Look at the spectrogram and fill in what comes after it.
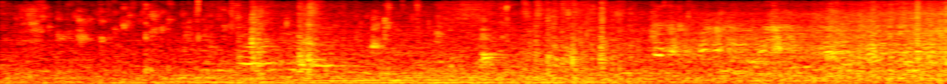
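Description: Close-up wet chewing and mouth sounds of someone eating a loaded hot dog, with small clicks, over faint background voices and a low steady hum.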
